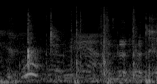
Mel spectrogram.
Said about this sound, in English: That was the appropriate applause. Yeah. That was the right amount of applause for that.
